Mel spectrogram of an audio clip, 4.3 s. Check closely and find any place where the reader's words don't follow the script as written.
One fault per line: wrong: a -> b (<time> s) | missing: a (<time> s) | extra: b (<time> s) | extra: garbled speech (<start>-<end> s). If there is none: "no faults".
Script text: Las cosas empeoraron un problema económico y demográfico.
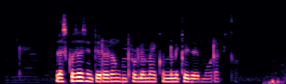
no faults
